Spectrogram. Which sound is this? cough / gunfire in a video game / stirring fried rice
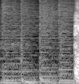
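cough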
